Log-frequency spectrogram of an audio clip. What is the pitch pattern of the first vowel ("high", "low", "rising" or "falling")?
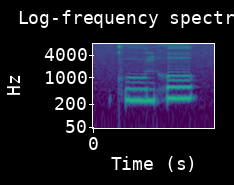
low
